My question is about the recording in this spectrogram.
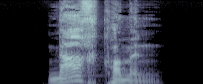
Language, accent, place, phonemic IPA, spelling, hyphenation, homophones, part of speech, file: German, Germany, Berlin, /ˈnaːxˌkɔmən/, nachkommen, nach‧kom‧men, Nachkommen, verb, De-nachkommen.ogg
- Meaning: 1. to come later; to come when others already have 2. to keep up (with); to keep track (of) 3. to comply (with); to meet; to satisfy 4. to take after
